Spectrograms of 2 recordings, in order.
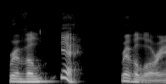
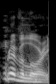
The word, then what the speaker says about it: Revolori: Revolori, I'm pronouncing that correctly.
